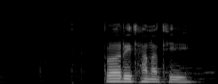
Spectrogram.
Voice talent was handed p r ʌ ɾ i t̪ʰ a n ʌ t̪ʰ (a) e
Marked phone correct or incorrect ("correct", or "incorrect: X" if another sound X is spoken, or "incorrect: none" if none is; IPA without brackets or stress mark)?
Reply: incorrect: i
